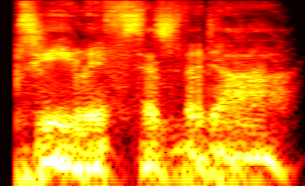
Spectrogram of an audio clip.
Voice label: Gnome Male err loot too far; wowpreklad; czwow; GnomeMaleErrorMessages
